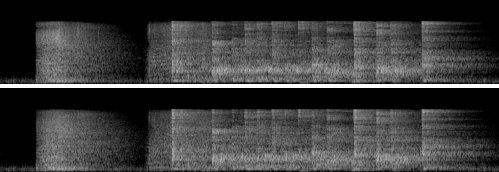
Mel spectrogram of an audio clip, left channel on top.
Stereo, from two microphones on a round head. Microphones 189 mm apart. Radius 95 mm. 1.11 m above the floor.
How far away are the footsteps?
About 2.0 m.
